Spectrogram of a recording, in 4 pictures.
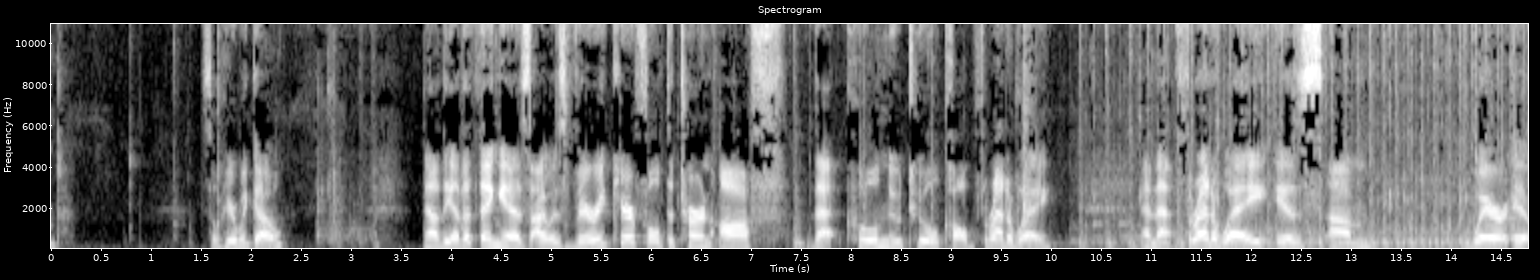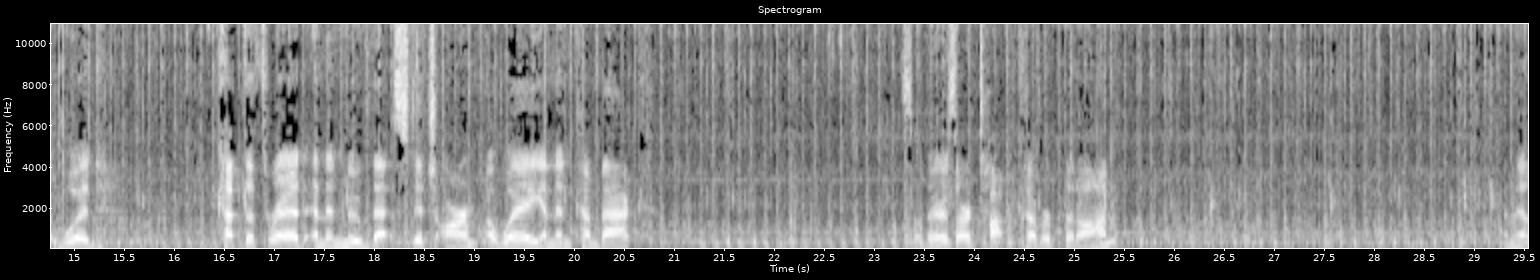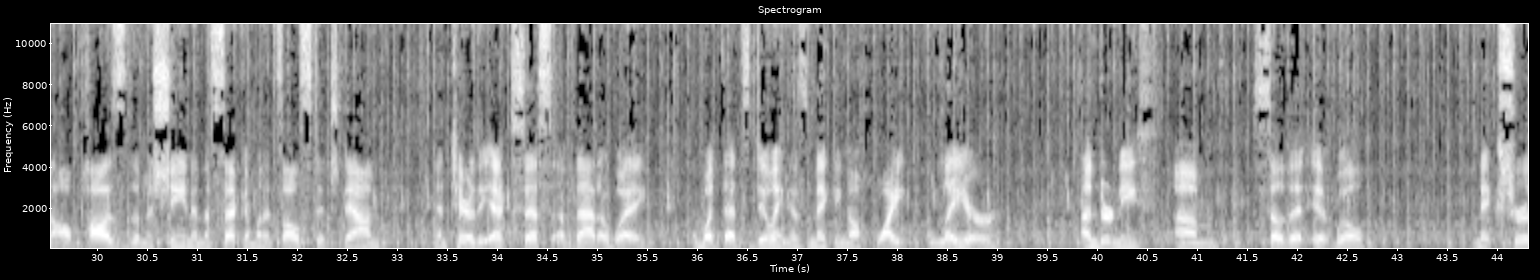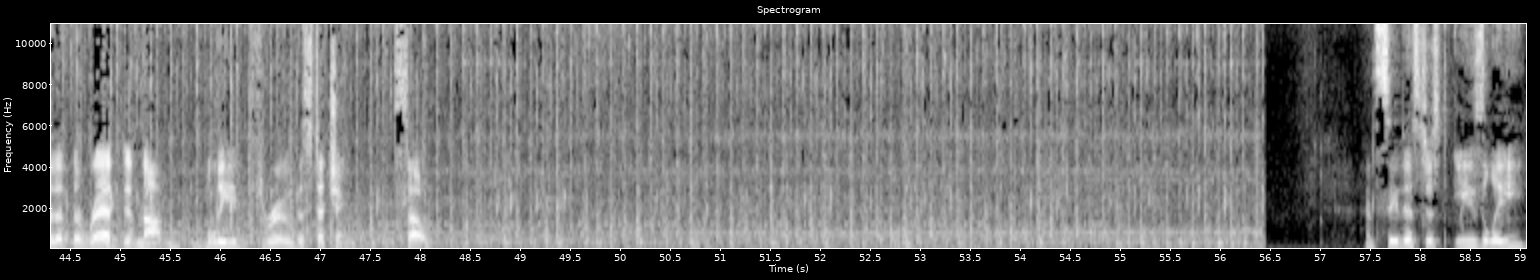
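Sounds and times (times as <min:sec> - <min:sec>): embroidery machine stitching: 0:06.3 - 0:56.5.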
